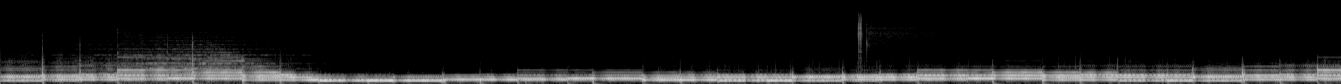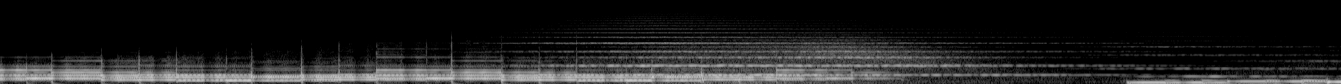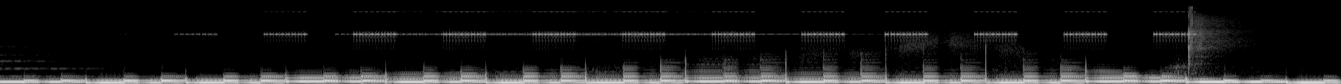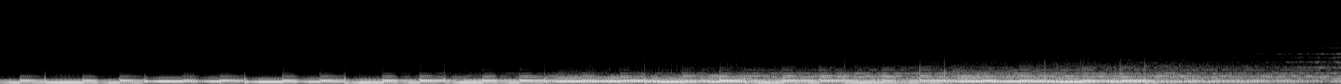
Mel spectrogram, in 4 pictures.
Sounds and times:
Music: 0:00.0 - 0:53.6.

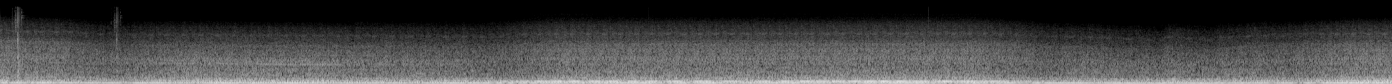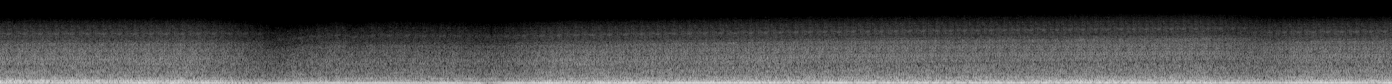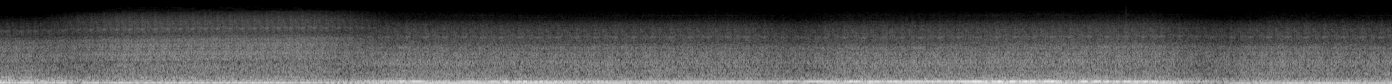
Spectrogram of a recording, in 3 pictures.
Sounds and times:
Vehicle: 0:00.0 - 0:41.7.

